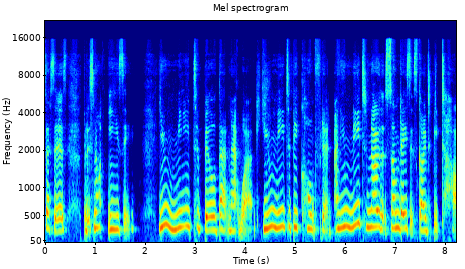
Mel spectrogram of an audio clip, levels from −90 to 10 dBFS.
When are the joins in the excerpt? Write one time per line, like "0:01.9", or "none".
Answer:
none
